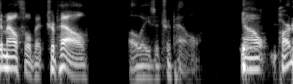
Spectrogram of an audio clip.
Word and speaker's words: tripel: spoke to him and he then said tripel maybe he was correcting my pronunciation and not saying which beer he liked but I should go back to calling it a tripel again maybe maybe absolutely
